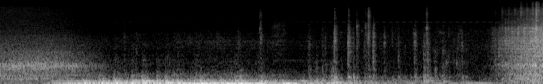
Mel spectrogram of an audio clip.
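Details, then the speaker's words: Porsche 911 flat-six running really rough after cold days, with the engine management light on: a lumpy, uneven idle from a misfire on one cylinder bank. Six fault codes were read, and the ignition coils were replaced. "it's also brought the engine management light on it's running really rough and so now we've got another problem with this car"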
